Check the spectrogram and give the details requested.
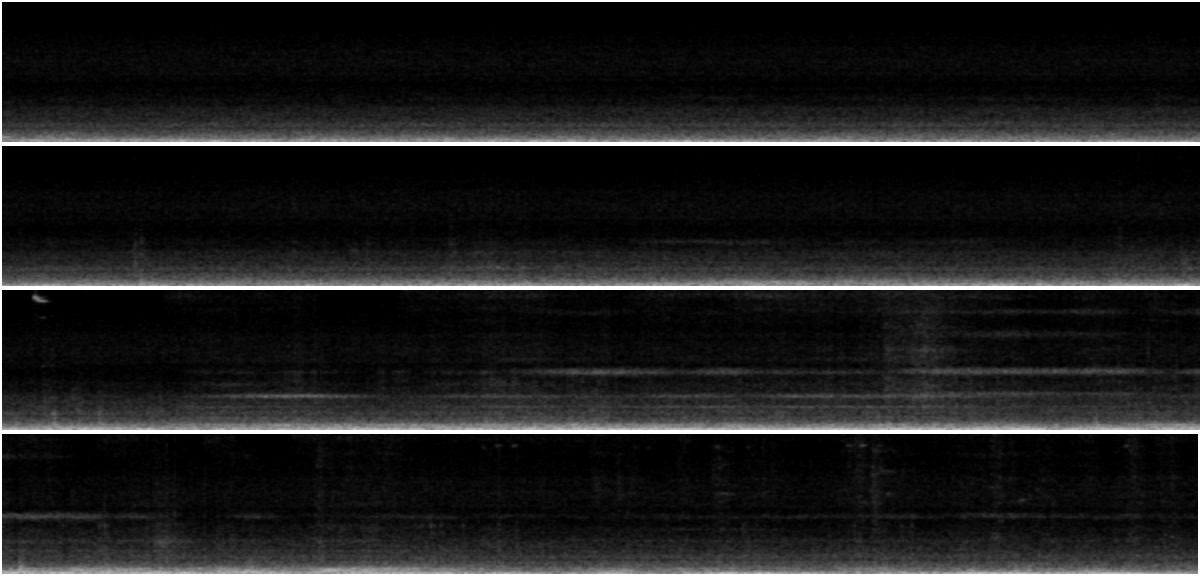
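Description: Amtrak passenger train running through a tunnel, a steady rumble of wheels and cars on the rails heard from the rear car. About halfway through the rumble grows louder and a steady high wheel squeal joins it for several seconds.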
